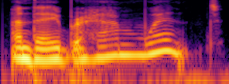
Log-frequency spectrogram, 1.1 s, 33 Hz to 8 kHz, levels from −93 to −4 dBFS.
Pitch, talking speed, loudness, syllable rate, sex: 200 Hz, 155 wpm, -18 LUFS, 4.8 syllables/s, female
